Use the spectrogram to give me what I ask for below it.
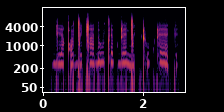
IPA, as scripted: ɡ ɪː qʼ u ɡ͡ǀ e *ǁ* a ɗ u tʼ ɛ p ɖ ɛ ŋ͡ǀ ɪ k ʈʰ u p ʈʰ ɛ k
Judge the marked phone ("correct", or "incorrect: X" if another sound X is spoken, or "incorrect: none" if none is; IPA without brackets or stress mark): correct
